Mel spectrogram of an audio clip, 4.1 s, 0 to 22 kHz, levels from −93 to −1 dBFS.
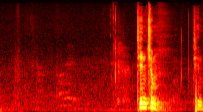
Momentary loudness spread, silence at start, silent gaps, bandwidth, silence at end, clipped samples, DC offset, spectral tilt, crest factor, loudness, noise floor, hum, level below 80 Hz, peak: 29 LU; 2.75 s; none; 19.5 kHz; 0 s; under 0.1%; under 0.1%; -5 dB/octave; 22 dB; -16 LUFS; -57 dBFS; none; -48 dBFS; 0 dBFS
